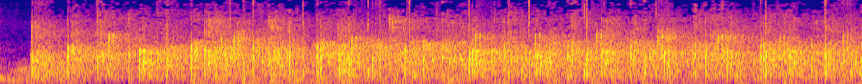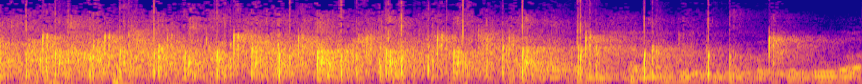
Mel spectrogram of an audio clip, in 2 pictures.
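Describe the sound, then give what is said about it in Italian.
Applause fills a council chamber during a town council meeting of the municipality of Desenello: many hands clapping in a dense, steady patter lasting several seconds at a strong, even level before thinning out near the end. “Grazie, allora penso che come ti dicevo là per fare quello applauso.”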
